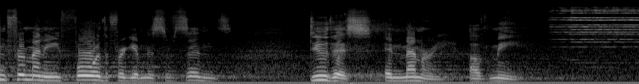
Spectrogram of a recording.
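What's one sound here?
A man recites slowly through a microphone in a large echoing hall.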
